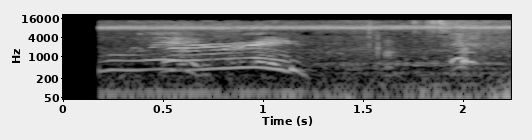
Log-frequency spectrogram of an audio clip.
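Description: A person's drawn-out squeal, about a second long, its pitch rising a little and then dropping away at the end, with a short upward yelp near the end, over a low rumble on the microphone.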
